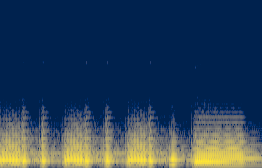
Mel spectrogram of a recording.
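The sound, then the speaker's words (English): A tuba, a large brass instrument, plays a short phrase of deep, round notes in a steady rhythm, ending on one longer sustained low tone. “A tuba is a large brass instrument. It sounds like this.”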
